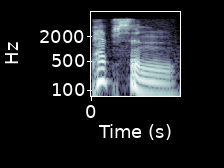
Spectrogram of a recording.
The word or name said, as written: pepsin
